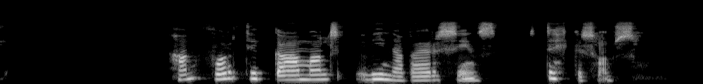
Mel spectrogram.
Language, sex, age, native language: Icelandic, female, 40-49, German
